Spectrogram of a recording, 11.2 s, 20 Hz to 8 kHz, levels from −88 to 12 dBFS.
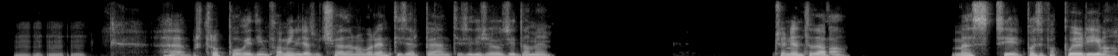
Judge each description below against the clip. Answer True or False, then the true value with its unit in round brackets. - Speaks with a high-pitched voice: False (120 Hz)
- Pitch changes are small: True (2.2 semitones)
